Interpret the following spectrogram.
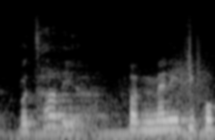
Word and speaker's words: Battaglia: your lesson correct Oh Battaglia Battaglia but many people pronounce it Battaglia well seal at American we see the G and we can't help it that's right right there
